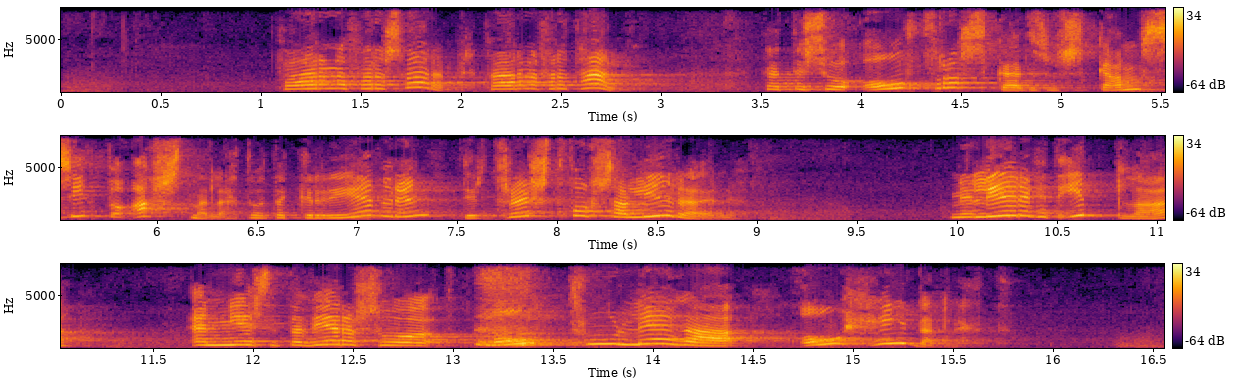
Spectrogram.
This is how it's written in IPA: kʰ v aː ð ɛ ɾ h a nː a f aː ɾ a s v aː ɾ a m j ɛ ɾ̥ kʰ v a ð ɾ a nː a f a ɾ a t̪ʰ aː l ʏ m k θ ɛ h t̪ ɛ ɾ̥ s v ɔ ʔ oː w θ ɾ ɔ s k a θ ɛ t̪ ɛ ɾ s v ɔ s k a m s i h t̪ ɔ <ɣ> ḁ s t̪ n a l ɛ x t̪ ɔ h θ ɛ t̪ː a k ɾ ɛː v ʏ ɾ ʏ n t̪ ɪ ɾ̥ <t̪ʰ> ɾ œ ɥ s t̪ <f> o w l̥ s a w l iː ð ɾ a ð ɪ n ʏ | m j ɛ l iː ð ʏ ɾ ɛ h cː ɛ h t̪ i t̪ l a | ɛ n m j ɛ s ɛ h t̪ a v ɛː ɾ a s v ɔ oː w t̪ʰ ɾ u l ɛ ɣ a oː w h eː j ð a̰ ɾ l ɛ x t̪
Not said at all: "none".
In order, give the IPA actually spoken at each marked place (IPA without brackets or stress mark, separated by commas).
ɣ, t̪ʰ, f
